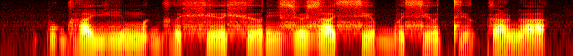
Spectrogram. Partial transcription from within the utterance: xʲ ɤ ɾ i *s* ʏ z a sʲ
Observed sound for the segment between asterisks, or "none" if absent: z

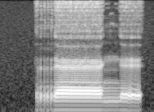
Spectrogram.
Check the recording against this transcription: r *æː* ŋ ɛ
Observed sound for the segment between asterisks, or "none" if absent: æː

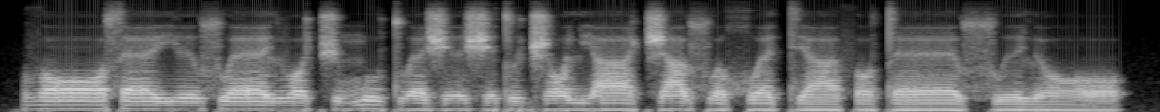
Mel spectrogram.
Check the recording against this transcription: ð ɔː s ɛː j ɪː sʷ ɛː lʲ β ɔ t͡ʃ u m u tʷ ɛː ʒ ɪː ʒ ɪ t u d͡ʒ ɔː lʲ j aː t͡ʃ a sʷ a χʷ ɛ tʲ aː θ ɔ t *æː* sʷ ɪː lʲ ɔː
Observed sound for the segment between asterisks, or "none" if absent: ɛː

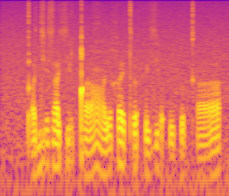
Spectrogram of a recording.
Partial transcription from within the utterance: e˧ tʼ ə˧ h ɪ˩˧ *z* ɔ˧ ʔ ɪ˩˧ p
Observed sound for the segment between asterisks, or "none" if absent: zʲ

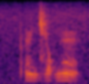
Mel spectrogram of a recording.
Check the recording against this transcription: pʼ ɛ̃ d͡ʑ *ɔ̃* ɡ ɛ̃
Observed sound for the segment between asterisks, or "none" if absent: ɔ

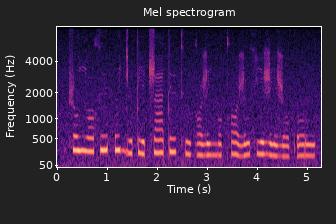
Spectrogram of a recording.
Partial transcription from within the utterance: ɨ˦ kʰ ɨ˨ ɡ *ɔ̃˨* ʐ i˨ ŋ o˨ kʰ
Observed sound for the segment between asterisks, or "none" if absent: ɔ˨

